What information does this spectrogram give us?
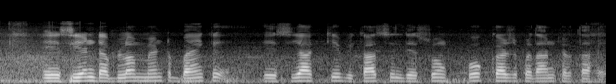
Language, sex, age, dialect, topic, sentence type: Hindi, male, 18-24, Awadhi Bundeli, banking, statement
